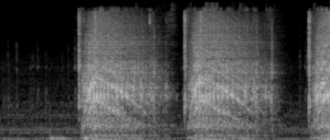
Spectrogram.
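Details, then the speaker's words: Demolition hammer with gears intact, oil/grease suspected dried up or leaked: motor spins up in three short smooth bursts, compression audible, but no hammering blows; striker not hammering, grease to be added. "She is getting compression, you can hear it. But it's not doing anything down this end."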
